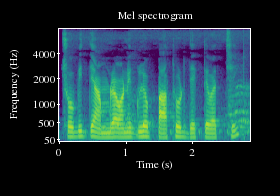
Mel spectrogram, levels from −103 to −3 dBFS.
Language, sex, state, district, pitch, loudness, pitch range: Bengali, male, West Bengal, Cooch Behar, 130 Hz, -20 LUFS, 115-135 Hz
